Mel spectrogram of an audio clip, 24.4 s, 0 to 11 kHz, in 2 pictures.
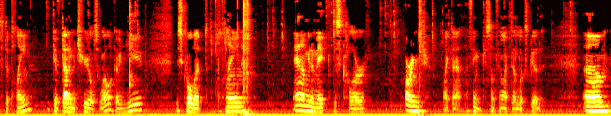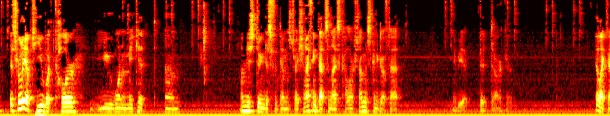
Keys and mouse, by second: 8.3 shift+z, 21.1-23.4 drag.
